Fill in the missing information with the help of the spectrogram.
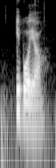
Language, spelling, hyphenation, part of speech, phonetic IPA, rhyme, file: Hungarian, ibolya, ibo‧lya, adjective / noun, [ˈibojɒ], -jɒ, Hu-ibolya.ogg
- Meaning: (adjective) violet (colour); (noun) violet (flower)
